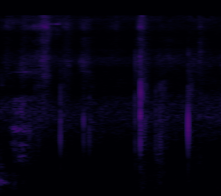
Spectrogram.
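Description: Faint handling noise: a few light clicks and taps, about four in two seconds, over quiet room tone.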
